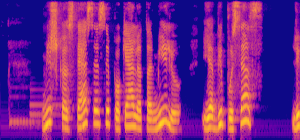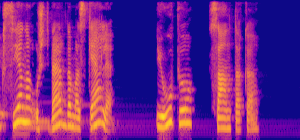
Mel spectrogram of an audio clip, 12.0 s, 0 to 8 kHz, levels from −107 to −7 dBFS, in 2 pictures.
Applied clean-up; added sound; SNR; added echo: classical method spectral subtraction.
